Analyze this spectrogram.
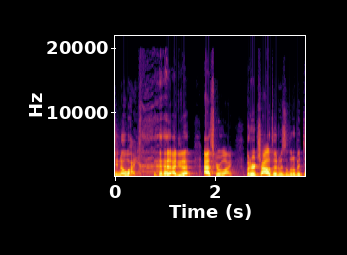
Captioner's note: laughing loudly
